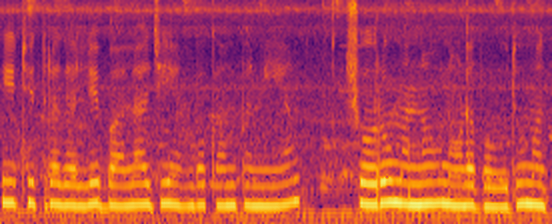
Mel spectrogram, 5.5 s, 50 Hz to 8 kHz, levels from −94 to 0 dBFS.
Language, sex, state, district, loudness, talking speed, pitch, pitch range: Kannada, female, Karnataka, Koppal, -13 LUFS, 120 wpm, 235 Hz, 225-240 Hz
